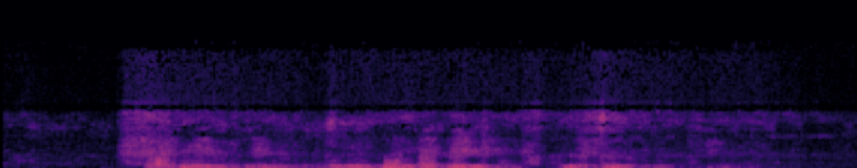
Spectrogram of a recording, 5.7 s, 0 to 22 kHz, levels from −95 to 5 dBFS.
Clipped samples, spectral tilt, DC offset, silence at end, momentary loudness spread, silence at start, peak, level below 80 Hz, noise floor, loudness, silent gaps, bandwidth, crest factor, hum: under 0.1%; -4 dB/octave; under 0.1%; 0 s; 18 LU; 0.05 s; -32 dBFS; -84 dBFS; -74 dBFS; -51 LUFS; none; 16.5 kHz; 20 dB; none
